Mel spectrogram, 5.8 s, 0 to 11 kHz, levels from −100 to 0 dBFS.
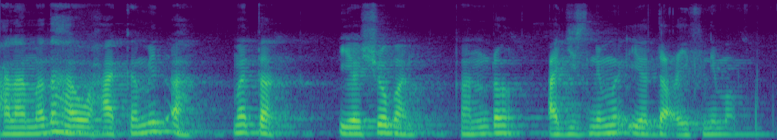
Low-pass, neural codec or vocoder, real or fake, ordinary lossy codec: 9.9 kHz; none; real; none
